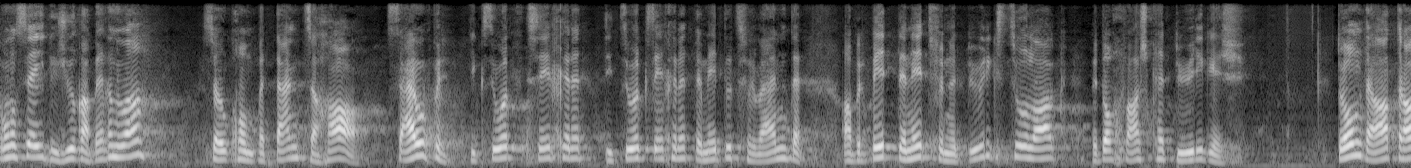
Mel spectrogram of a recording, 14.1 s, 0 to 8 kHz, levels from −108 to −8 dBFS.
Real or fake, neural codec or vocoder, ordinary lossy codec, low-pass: fake; codec, 16 kHz, 2 kbps, FreqCodec, larger model; none; 7.2 kHz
